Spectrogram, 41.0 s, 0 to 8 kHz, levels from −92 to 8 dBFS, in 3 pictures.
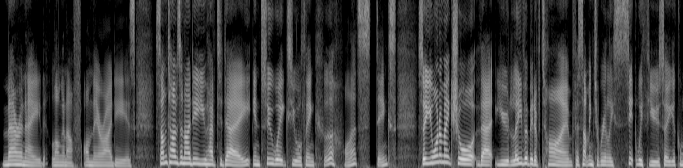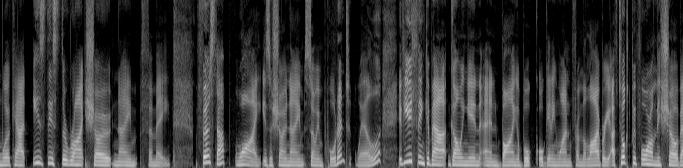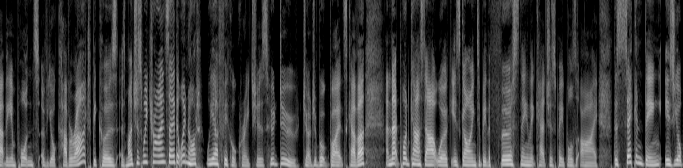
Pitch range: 160-210 Hz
